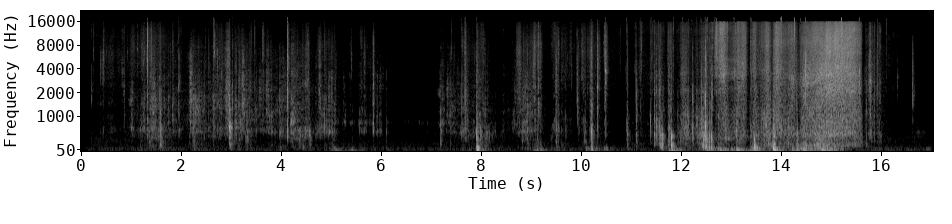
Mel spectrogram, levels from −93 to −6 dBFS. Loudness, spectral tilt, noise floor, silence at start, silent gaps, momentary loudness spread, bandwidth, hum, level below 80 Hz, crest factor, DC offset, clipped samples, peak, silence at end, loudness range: -37 LUFS; -1 dB/octave; -81 dBFS; 0.85 s; none; 25 LU; 17.5 kHz; none; -58 dBFS; 34 dB; under 0.1%; under 0.1%; -10 dBFS; 1.05 s; 20 LU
